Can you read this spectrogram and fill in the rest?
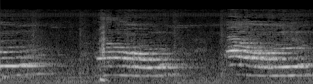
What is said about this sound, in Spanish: Está en celo la gata.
